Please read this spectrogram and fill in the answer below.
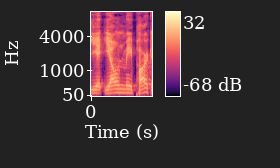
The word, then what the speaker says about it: Yeonmi Park: Yeonmi Park, is that how you say her name? – Yes.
